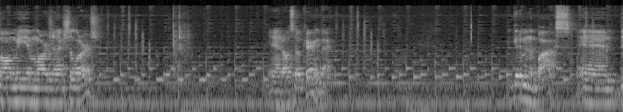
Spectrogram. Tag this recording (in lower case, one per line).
speech
music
